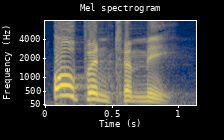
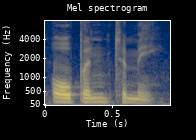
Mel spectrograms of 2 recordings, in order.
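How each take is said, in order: First: Loud, emphatic call; emphatic preaching. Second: Sweetly. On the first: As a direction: proclaim it loudly from the pulpit. Repeats the quote in preaching voice. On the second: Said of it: "He says it so sweetly". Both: Retold or imitated.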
